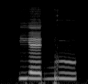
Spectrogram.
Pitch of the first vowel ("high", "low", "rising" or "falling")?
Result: low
